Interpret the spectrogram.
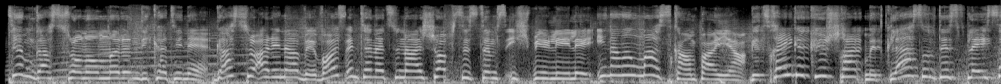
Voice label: Spot; Gastro Arena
